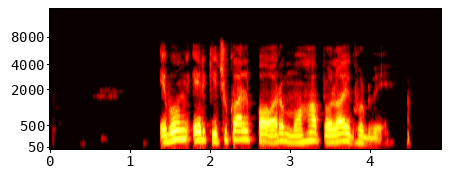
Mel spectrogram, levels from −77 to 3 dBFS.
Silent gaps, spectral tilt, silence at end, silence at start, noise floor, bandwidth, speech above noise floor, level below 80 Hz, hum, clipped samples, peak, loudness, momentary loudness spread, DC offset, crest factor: none; -8 dB/octave; 0.75 s; 1.4 s; -72 dBFS; 7.6 kHz; 58 dB; -56 dBFS; none; under 0.1%; 0 dBFS; -14 LUFS; 11 LU; under 0.1%; 14 dB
